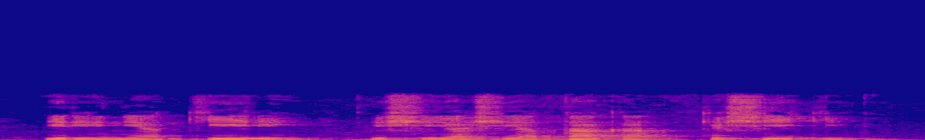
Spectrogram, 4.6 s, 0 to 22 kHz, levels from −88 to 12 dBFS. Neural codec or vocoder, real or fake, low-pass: codec, 16 kHz, 8 kbps, FreqCodec, larger model; fake; 7.2 kHz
